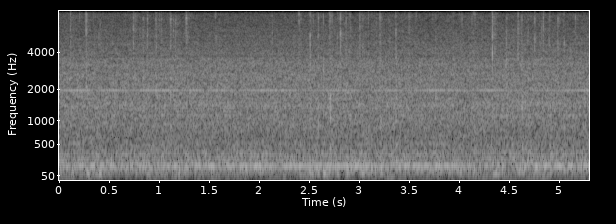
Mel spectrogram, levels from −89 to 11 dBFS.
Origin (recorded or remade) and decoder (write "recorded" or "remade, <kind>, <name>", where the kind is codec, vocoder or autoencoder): recorded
